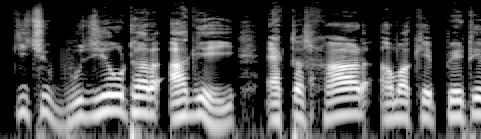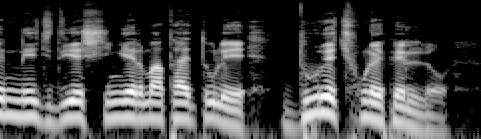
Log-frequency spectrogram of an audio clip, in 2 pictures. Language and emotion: Bengali, neutral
